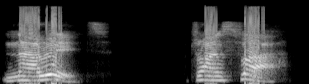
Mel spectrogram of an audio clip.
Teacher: all these words are two syllable verbs and they have stress on the second syllable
